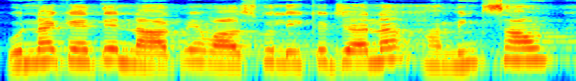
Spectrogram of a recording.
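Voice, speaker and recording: A woman from Pakistan, teaching Quran tajweed: she recites verses slowly and measuredly, then explains the rules in quick talk. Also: high voice, steady tone, a little mellow, long reverb tail.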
